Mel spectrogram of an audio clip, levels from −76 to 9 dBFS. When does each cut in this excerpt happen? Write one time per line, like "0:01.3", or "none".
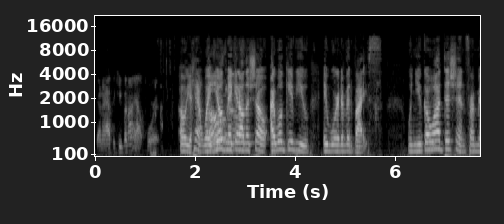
0:01.9
0:02.6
